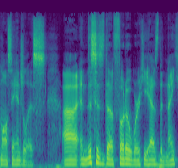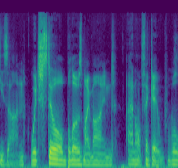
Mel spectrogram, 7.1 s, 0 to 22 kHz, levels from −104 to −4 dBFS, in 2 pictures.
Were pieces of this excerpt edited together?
yes; 1 cut; at 4.1 s

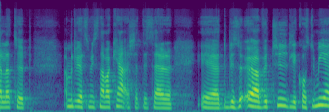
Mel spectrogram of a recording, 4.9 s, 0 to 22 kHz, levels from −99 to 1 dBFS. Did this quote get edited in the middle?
no; 0 cuts

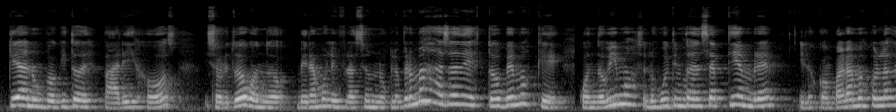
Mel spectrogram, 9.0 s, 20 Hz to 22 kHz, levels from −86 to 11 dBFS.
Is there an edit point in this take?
yes; 2 cuts; at 5.7 s, 6.9 s

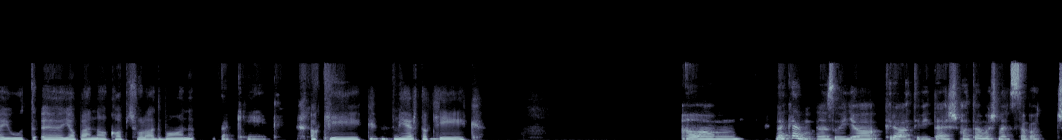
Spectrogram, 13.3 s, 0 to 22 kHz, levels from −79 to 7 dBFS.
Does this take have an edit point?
yes; 3 cuts; at 4.9 s, 10.2 s, 12.0 s

